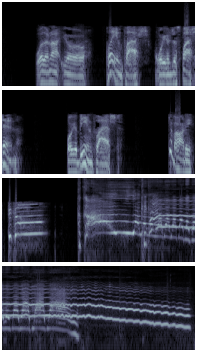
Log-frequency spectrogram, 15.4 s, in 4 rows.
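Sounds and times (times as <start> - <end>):
speech: 0.7 - 4.3, 5.2 - 6.3, 7.2 - 8.0
person loudly imitating crow cawing: 9.2 - 15.4.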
